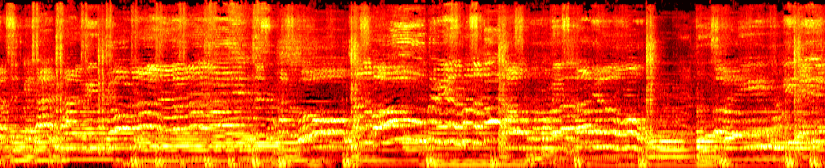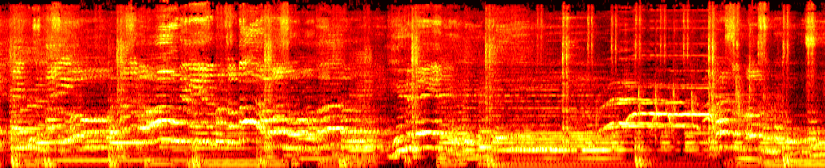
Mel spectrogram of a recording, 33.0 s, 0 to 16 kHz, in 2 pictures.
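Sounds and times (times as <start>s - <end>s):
backing music with bass and beat: 0.0s - 33.0s
woman singing into a microphone: 0.0s - 33.0s.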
